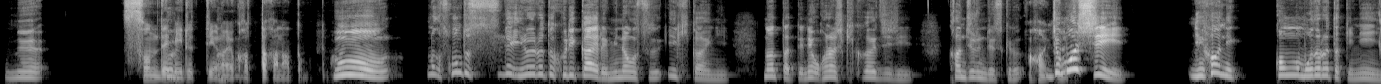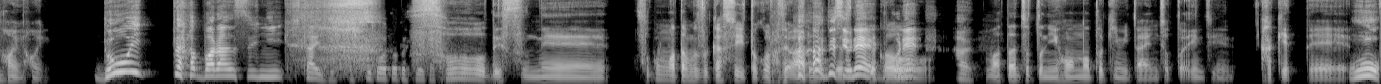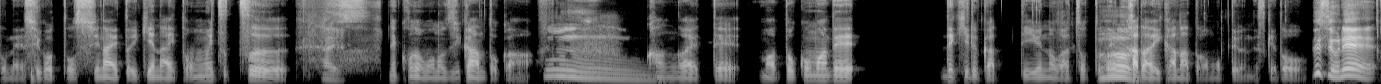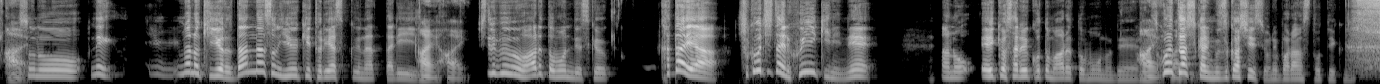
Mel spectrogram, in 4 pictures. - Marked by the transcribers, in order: other background noise; tapping; "かぎり" said as "かじり"; surprised: "おお"; other noise
- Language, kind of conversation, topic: Japanese, podcast, 仕事と私生活のバランスは、どのように保っていますか？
